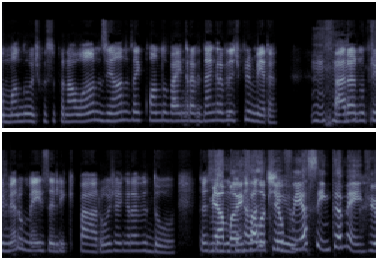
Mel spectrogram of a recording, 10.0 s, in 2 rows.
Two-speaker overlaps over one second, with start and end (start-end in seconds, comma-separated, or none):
7.7-9.1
